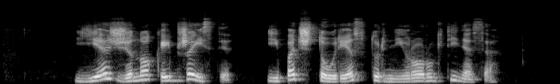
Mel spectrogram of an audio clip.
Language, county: Lithuanian, Vilnius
